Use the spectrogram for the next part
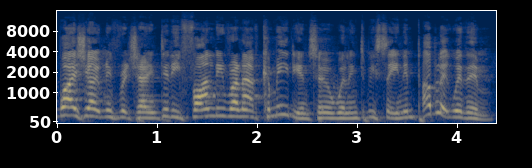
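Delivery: ordinary talk, nothing marked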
